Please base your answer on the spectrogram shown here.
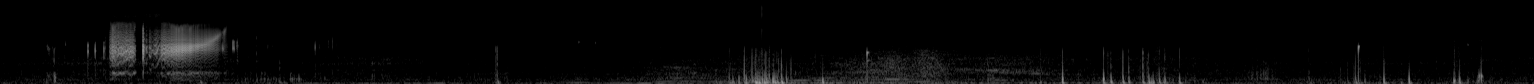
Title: Stomach growls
